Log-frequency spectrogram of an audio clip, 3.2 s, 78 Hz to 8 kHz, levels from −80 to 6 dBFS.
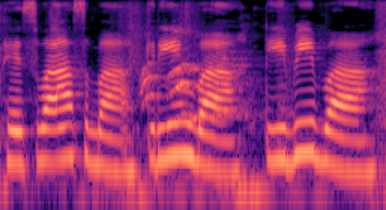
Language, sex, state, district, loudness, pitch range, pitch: Bhojpuri, female, Jharkhand, Palamu, -14 LUFS, 195-240 Hz, 230 Hz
